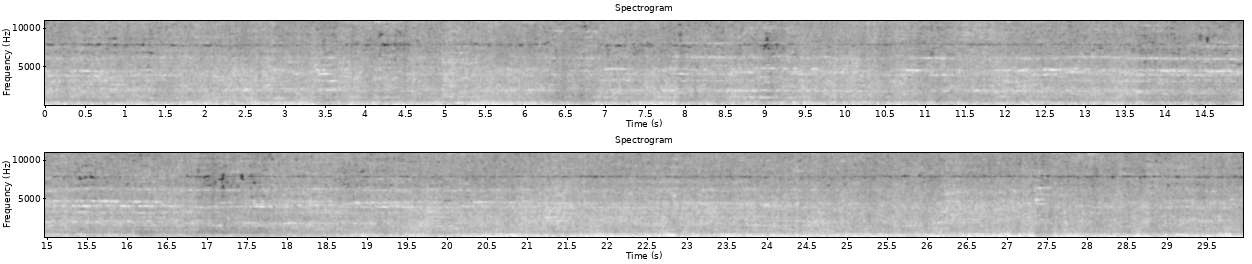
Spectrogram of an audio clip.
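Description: Loaded CSX coal train's hopper cars rolling past, a steady loud noise of steel wheels on rail, with faint thin high-pitched wheel squeal on top.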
